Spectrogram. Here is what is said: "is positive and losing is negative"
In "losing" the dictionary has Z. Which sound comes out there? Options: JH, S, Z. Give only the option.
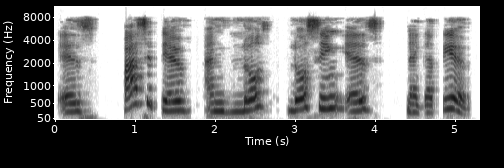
S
